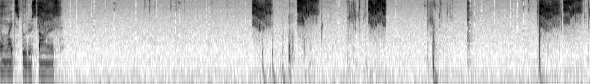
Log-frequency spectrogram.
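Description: Short soft clicks sound as items are moved around.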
